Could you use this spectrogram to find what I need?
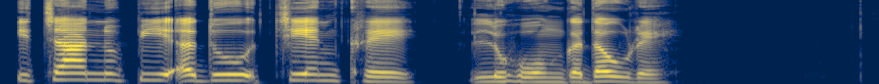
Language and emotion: Manipuri, neutral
